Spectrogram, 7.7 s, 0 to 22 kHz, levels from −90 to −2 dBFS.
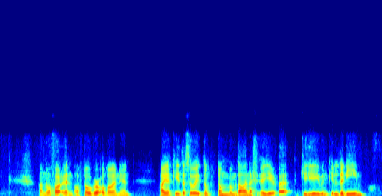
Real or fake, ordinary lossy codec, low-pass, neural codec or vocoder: fake; Opus, 32 kbps; 7.2 kHz; codec, 16 kHz, 0.5 kbps, X-Codec, HuBERT features, trained on LibriSpeech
